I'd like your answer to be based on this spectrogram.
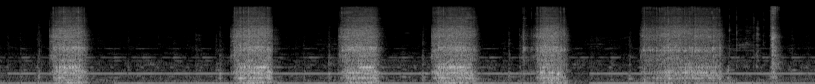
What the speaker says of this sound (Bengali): পুরো স্লিভসের মধ্যে এবার আরও একটা ডাবল সেলাই দিয়ে নিচ্ছি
